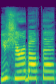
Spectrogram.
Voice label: answer, female; Garry's Mod; hl2

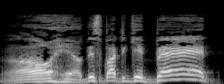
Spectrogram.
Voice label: reaction negative, survivor voice

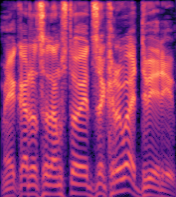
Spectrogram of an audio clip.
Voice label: close the door, russian; Left 4 Dead 2; Gambler

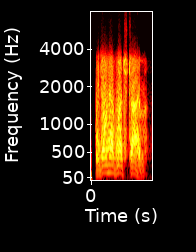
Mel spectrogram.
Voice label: radio bot time, Counter-Strike swat; Global Offensive; player vo

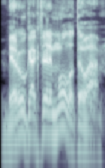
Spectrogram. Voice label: take molotov, russian; Gambler

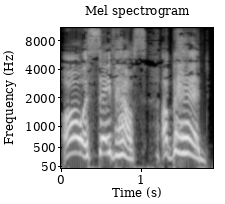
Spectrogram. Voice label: safe spot ahead, survivor voice; Left 4 Dead 2; producer

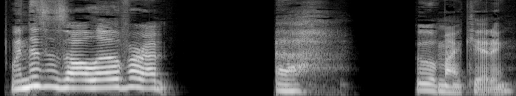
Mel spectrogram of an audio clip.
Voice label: question, female; Garry's Mod; hl2

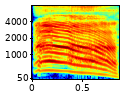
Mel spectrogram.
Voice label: Hurt Critical, russian; Gambler

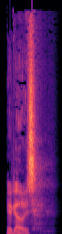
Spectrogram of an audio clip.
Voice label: squad affirm, male; npc; Garry's Mod; hl2

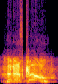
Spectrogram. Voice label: radio lock n load; player vo phoenix

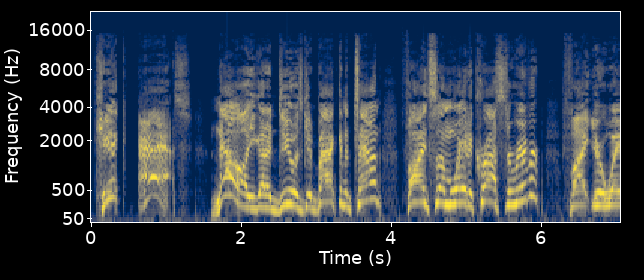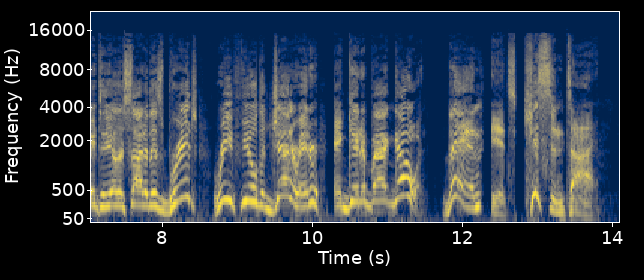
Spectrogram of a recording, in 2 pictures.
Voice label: initial meeting, survivor voice biker; Left 4 Dead 2

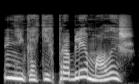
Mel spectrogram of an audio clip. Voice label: You Are Welcome, russian; Voice; Producer; Ellis

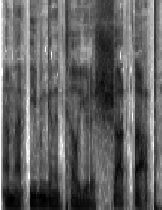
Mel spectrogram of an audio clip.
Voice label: answer, male; npc; Garry's Mod; hl2

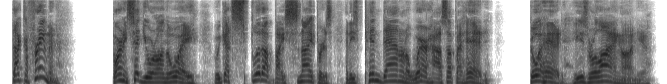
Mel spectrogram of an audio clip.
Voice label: greeting, sniper, male; Garry's Mod; hl2; Streetwar

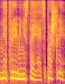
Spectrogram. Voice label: Emphatic Go Quiet, russian; Producer

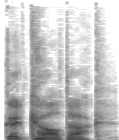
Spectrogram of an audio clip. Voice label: squad affirm, female; npc; Garry's Mod; hl2

